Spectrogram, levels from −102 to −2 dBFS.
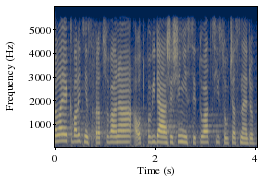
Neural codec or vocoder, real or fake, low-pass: none; real; 5.4 kHz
